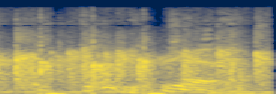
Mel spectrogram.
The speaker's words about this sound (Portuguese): Podemos aplaudir aí, por favor, para dar uma.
